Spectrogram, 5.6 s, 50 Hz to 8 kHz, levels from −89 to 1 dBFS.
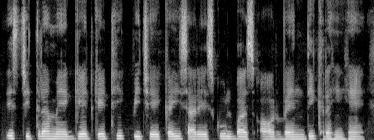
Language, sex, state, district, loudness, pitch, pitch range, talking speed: Hindi, male, Assam, Kamrup Metropolitan, -15 LUFS, 130 Hz, 125-140 Hz, 170 wpm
